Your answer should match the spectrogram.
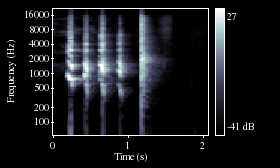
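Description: A woman laughing in five short, loud bursts, about four a second, stopping after about a second and a half.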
